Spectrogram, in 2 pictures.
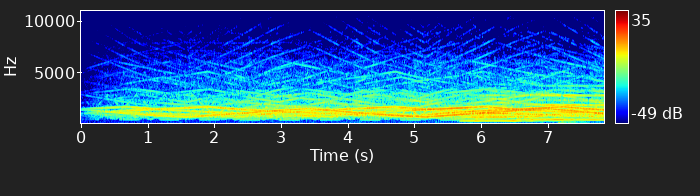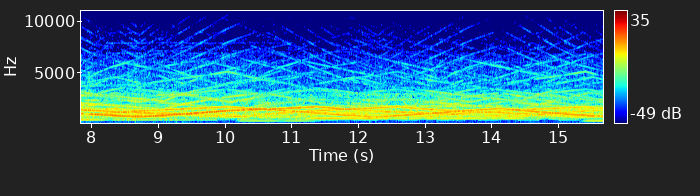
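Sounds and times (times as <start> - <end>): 
police sirens wailing: 0.0 - 15.6
steady low horn-like tones: 5.7 - 8.9.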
